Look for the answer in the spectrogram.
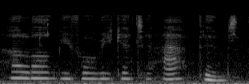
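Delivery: drowsy, slow, drawn-out, very high-pitched voice. A companion asks the narrator a question in a sleepy voice. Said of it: "Gabrielle asked in a sleepy voice".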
